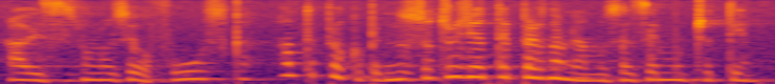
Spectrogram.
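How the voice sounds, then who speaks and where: A woman voicing a kindly aunt who softly reassures her niece and tells her all is forgiven, in a reverberant hall. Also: on the high side, animated, fairly quick, breathy edge. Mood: soothing. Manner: soft, soothing and forgiving.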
